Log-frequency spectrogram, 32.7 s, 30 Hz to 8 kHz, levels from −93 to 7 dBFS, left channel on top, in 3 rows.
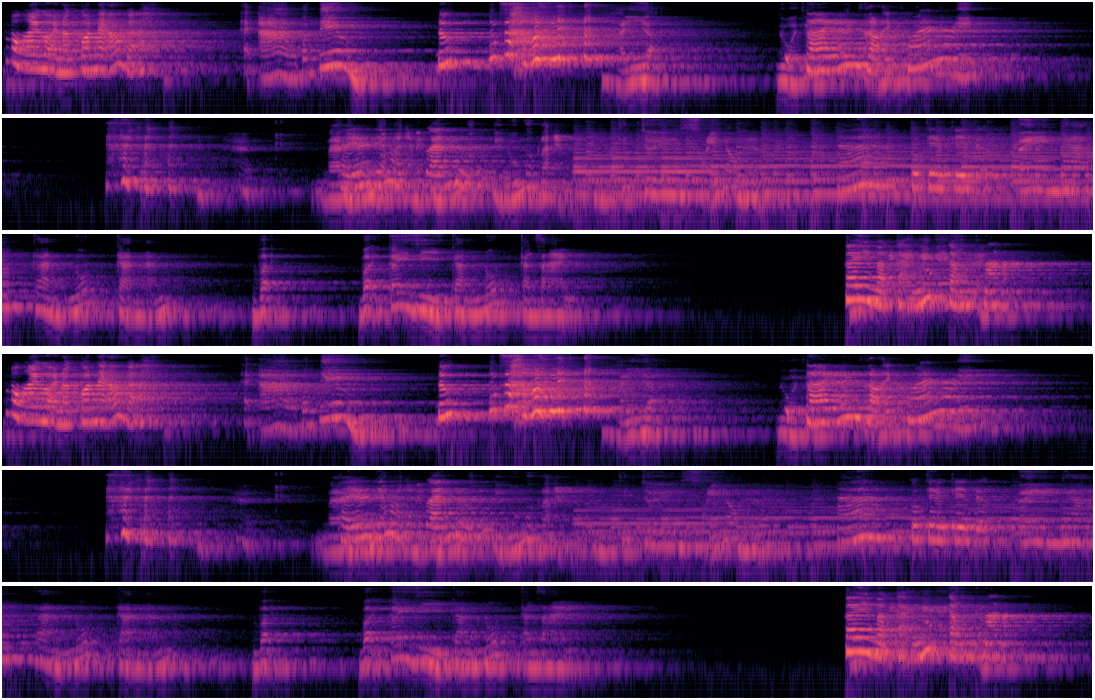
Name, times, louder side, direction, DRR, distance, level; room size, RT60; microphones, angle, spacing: voice 1, 0.0-1.6 4.3-4.5 4.9-6.0 8.0-9.6 11.9-12.7 14.3-15.8 19.3-20.8 30.3-31.9, equal, ahead, 4 dB, 0.6 m, -31 dB
voice 2, 2.4-3.7 6.0-6.6 7.7-9.8 12.9-13.4 14.0-18.6 21.1-23.6 24.3-24.6 25.4-27.6 30.3-31.7, left 3 dB, 90° left, 5 dB, 0.9 m, -41 dB
sound 1, 16.6-21.9, left 7 dB, 70° left, 0.4 m, -44 dB
14.0 x 7.8 x 4.4 m, 2.4 s
head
